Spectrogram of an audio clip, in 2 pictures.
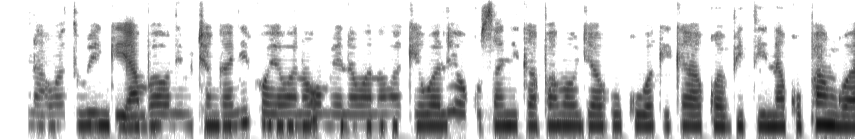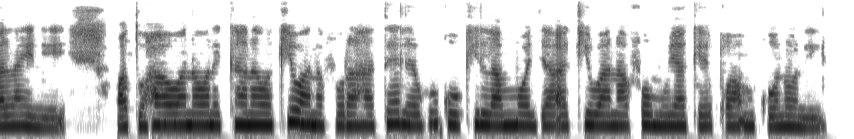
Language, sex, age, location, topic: Swahili, female, 25-35, Wajir, government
